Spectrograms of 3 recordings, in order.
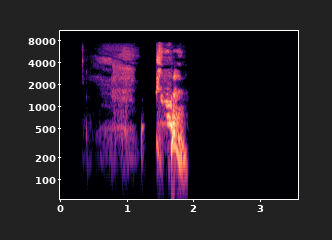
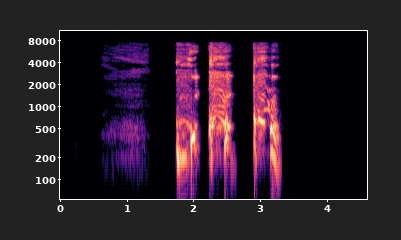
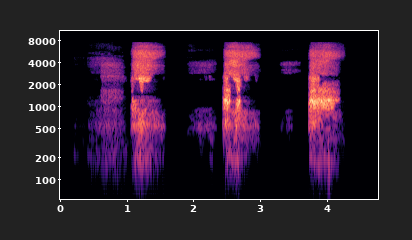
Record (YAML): cough_length: 3.6 s
cough_amplitude: 28042
cough_signal_mean_std_ratio: 0.28
three_cough_length: 4.6 s
three_cough_amplitude: 27288
three_cough_signal_mean_std_ratio: 0.37
exhalation_length: 4.8 s
exhalation_amplitude: 26057
exhalation_signal_mean_std_ratio: 0.42
survey_phase: beta (2021-08-13 to 2022-03-07)
age: 45-64
gender: Male
wearing_mask: 'No'
symptom_none: true
smoker_status: Ex-smoker
respiratory_condition_asthma: false
respiratory_condition_other: false
recruitment_source: REACT
submission_delay: 2 days
covid_test_result: Negative
covid_test_method: RT-qPCR
influenza_a_test_result: Negative
influenza_b_test_result: Negative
